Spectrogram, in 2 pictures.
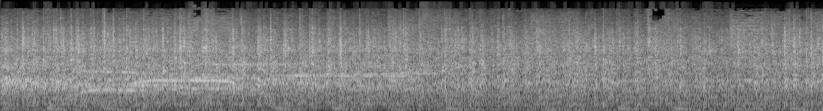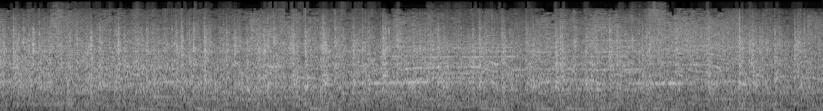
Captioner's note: cheering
